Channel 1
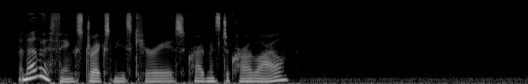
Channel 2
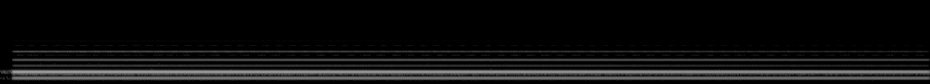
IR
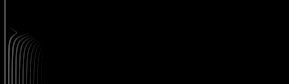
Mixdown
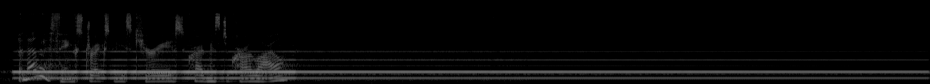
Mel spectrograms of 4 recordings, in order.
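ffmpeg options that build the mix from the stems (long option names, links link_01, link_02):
-filter_complex "[0:a]highpass=frequency=1300:poles=1,acompressor=threshold=-46dB:ratio=2.5,volume=3dB,asplit=3[link_01][link_02][link_03];[link_02]volume=-17dB[link_04];[1:a]volume=-7.5dB,asplit=2[link_05][link_06];[link_06]volume=-20dB[link_07];[link_03]apad=whole_len=410203[link_08];[link_05][link_08]sidechaingate=range=-7dB:threshold=-59dB:ratio=16:detection=peak[link_09];[2:a]atrim=start_sample=2205[link_10];[link_04][link_07]amix=inputs=2:normalize=0[link_11];[link_11][link_10]afir=irnorm=-1:irlink=0[link_12];[link_01][link_09][link_12]amix=inputs=3:normalize=0,alimiter=level_in=7.5dB:limit=-24dB:level=0:latency=1:release=72,volume=-7.5dB"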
